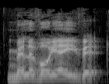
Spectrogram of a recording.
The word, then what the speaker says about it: Milivojevic: How do you say it? – Milivojevic. – Oh, sorry. I didn't do Milivojevic. I still didn't say it right.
